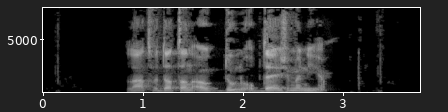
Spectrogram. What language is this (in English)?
Dutch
